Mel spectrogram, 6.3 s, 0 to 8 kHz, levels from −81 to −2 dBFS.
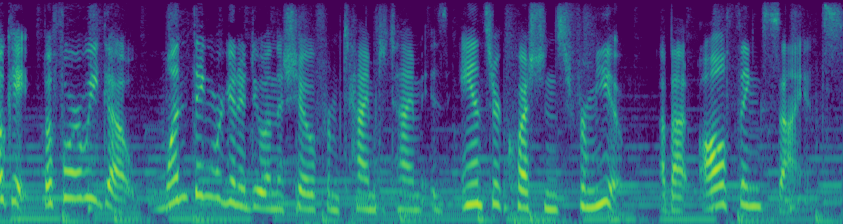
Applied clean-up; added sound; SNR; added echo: none; none; none; none.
